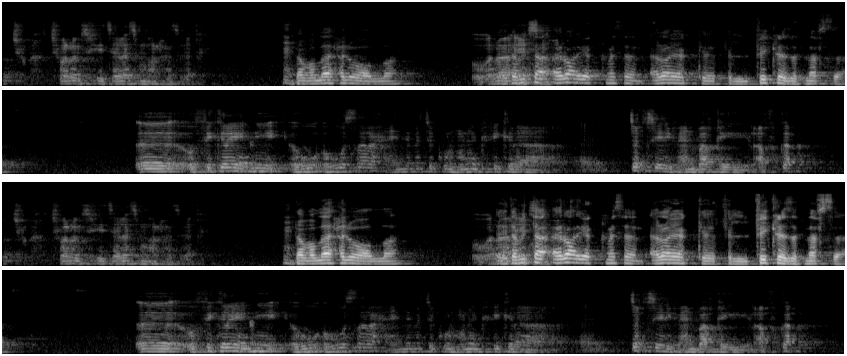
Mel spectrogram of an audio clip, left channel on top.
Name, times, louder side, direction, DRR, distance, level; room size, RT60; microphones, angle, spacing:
voice 1, 0.0-2.0 2.8-3.0 4.7-5.6 9.8-16.3, left 1 dB, 55° left, 1 dB, 2.3 m, -36 dB
voice 2, 2.9-4.0 4.9-8.4, right 5 dB, 80° right, 15 dB, 0.5 m, -22 dB
23.0 x 10.5 x 3.5 m, 1.1 s
head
